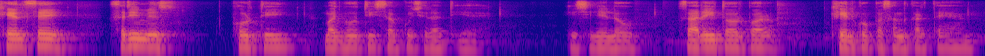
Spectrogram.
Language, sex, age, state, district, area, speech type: Hindi, male, 60+, Uttar Pradesh, Ghazipur, rural, spontaneous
